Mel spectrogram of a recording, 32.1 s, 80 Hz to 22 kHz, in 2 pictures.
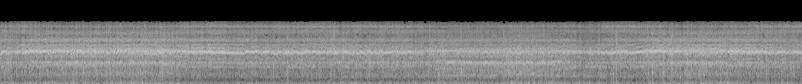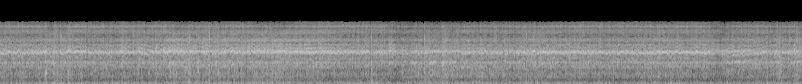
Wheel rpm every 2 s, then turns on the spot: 110, 120, 110, 110, 110, 110, 110, 120, 120, 110, 110, 110, 110, 120, 110, 100.
none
